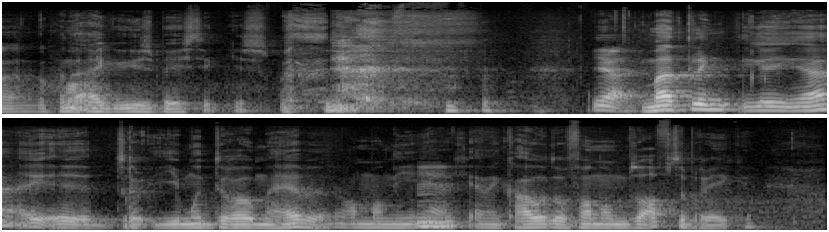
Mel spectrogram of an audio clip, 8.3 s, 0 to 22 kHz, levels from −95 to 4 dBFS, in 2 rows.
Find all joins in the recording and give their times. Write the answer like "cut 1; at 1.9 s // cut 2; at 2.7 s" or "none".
cut 1; at 1.6 s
